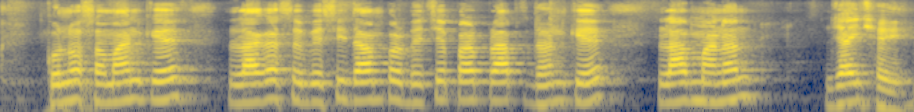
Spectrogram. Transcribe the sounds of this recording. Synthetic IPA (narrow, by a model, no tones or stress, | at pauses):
konosəmanke | laɡət̪sẽbesid̪ampəɾbet͡ʃepəɾpɾap̚t̪d̪ʱənke | labʱmanən | d͡ʒajt͡ʃʰəj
